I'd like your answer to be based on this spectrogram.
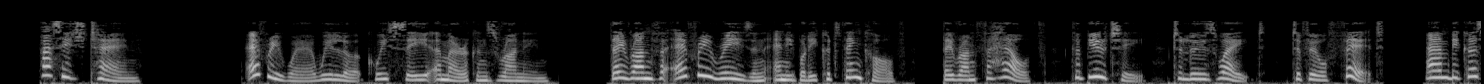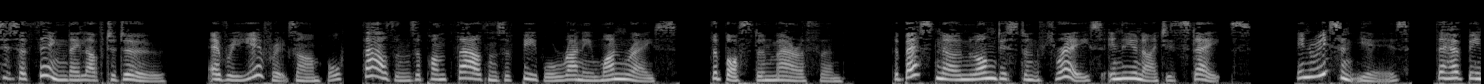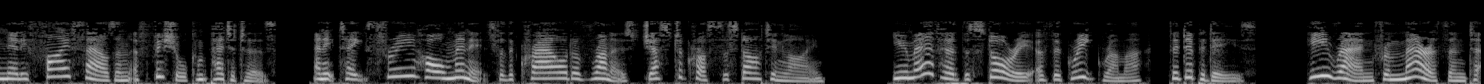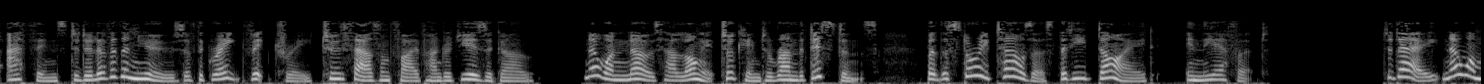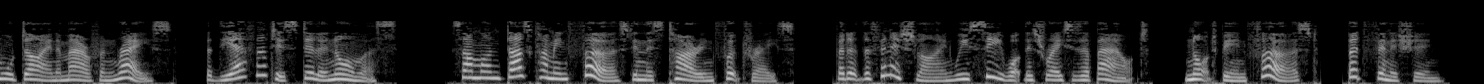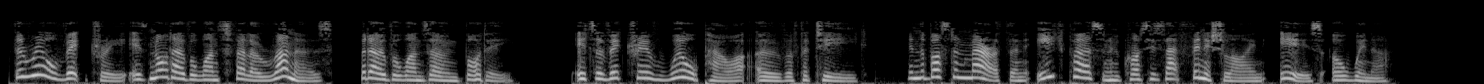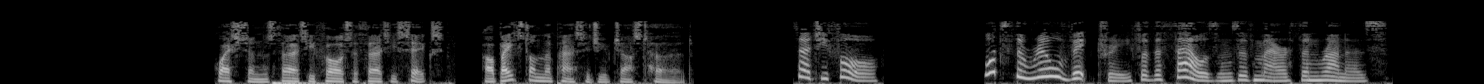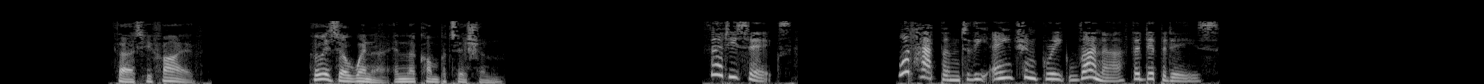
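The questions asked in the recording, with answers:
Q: What's the real victory for the thousands of marathon runners?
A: Victory over one's own body; willpower over fatigue

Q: Who is a winner in the competition?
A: Each person who crosses the finish line

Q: What happened to the ancient Greek runner Pheidippides?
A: He ran from Marathon to Athens with news of victory and died in the effort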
